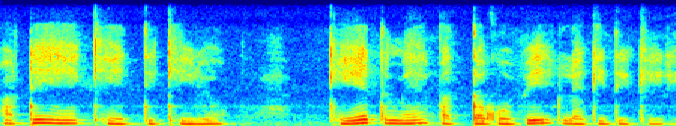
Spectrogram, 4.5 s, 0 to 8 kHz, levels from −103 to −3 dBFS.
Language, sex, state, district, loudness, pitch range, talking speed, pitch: Rajasthani, female, Rajasthan, Nagaur, -22 LUFS, 165-195 Hz, 160 wpm, 175 Hz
